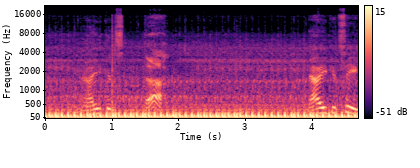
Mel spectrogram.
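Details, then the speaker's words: 1994 Yamaha Virago 750 chopper V-twin after fixing an intake vacuum leak: steady, even lope at about 1000 rpm idle with no hunting or surging. It previously ran up to 3000 rpm after a couple of minutes of running. "she's idling right around the Thousand like she should exactly what I wanted it's amazing how just a little vacuum leak like that can make your bike run so bad"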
